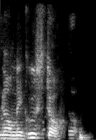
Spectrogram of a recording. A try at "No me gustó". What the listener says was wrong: No me gustó. Casi. La pronunciación otra vez, ¿sí? El énfasis. No es gusto. Gustó.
